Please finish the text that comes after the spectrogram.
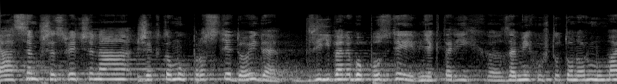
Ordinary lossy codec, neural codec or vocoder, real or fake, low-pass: AAC, 32 kbps; none; real; 10.8 kHz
